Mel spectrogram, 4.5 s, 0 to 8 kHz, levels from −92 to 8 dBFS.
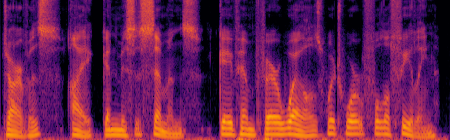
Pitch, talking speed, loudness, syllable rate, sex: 110 Hz, 175 wpm, -18 LUFS, 4.9 syllables/s, male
